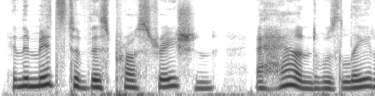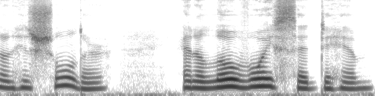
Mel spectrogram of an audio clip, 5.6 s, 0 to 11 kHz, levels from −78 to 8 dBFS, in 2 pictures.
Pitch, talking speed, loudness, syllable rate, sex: 200 Hz, 215 wpm, -17 LUFS, 5.1 syllables/s, female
